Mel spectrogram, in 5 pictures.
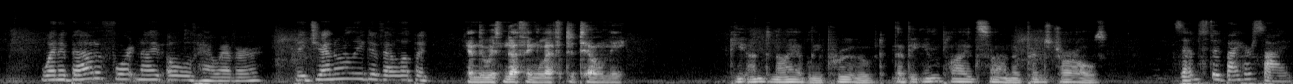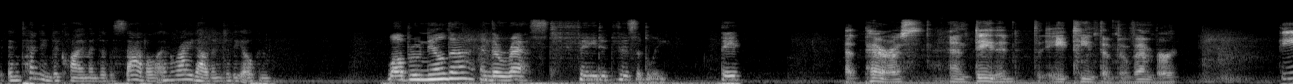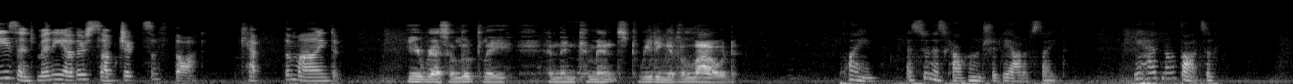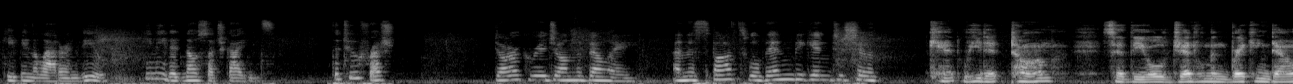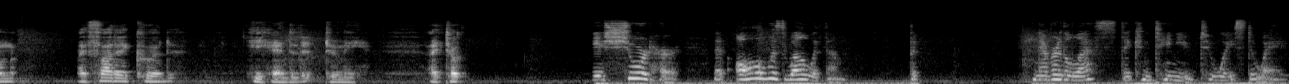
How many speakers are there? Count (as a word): seven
